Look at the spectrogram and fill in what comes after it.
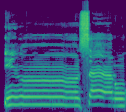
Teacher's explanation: یہاں پر نون کے اندر اخفا کریں گے اس لیے کہ یہاں پر نون ساکن کے بعد میں سین ہے اور سین اخفا کے حرفوں میں سے ہے۔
